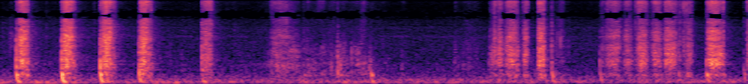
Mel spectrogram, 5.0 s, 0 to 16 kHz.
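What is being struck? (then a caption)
Rubber and foam shoe sole with nylon brush. A black Nike running shoe is held upside down in hand while its textured rubber outsole and white foam midsole are scrubbed dry, back and forth, with a small black stiff-bristle nylon brush. About 17 quick, bright, scratchy strokes come in uneven bursts, with a softer, quieter stretch in the middle before the scrubbing picks up again.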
